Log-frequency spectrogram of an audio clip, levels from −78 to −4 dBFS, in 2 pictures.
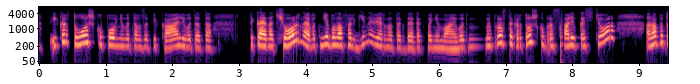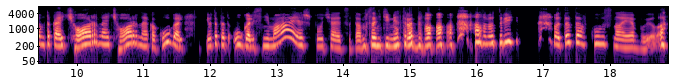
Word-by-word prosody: И - - -6
картошку, 275 -2 +1
помню, 220 -3 0
мы 200 0 -7
там 195 -1 -6
запекали, 190 +2 -2
вот 185 -1 -8
эта. 175 -1 -4 0.5
Такая 210 -2 +5
она 200 0 0
черная. 240 - +4
Вот 195 +2 -10
не 230 +3 0
было 225 -2 +2
фольги, 215 0 -6
наверное, 215 -10 -5
тогда, 170 -1 -6
я 165 - -3
так 170 -1 -9
понимаю. 170 -3 -4
Вот 180 +1 -5
мы 195 +2 -9
просто 255 +2 +1
картошку 250 +5 -2
бросали 210 +1 0
в - - -13
костер. 260 - -1 0.5
Она 250 - +4
потом 255 -2 -2
такая 220 -4 +3
чёрная-чёрная, 235 - +2
как 180 +1 -5
уголь. 240 -8 +1 0.3
И 195 - -4
вот 210 - -5
этот 230 -4 -1
уголь 205 -4 +2
снимаешь, 225 - +1
получается, 180 -4 -5
там, 170 +5 -3
сантиметра 220 +2 +3
2, 225 +1 +2 0.3
а 290 - +8
внутри 280 +4 +1 0.5
вот 230 -1 +1
это 280 -1 +3
вкусное 225 -8 -3
было. 165 +8 -2
215 Hz, 155 wpm, -23 LUFS, 195-250 Hz, 0.5 s, а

